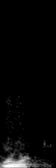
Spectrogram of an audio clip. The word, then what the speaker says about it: Roar: R04R is how we spell it, but we pronounce it Roar.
